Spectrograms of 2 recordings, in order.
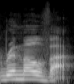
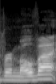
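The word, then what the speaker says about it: Rimowa: that the fact that nobody pronounces remova in the proper German pronunciation is a bit strange to me it's like a weird oversight I'm not saying they all had to go all old school Bavarian on us but you could just say the V instead of the W like the correct pronunciation peeps you know and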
